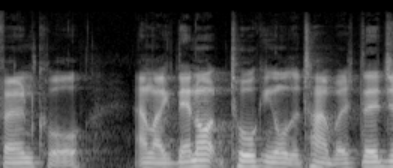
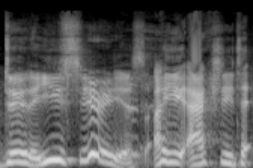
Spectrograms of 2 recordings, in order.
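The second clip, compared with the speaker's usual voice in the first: incredulous outburst; 10 semitones higher, 3 dB louder than usual. Retold or imitated. Disbelief at the pissing neighbour.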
